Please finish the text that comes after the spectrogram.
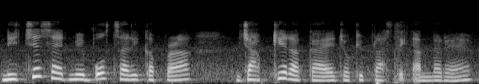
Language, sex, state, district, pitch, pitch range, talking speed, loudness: Hindi, female, Arunachal Pradesh, Lower Dibang Valley, 215 Hz, 195-230 Hz, 190 wpm, -15 LUFS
